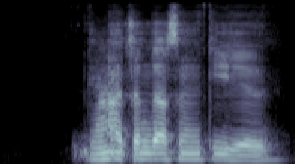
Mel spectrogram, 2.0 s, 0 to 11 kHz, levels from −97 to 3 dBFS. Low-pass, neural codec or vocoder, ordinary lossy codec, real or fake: 9.9 kHz; codec, 44.1 kHz, 1.7 kbps, Pupu-Codec; MP3, 96 kbps; fake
